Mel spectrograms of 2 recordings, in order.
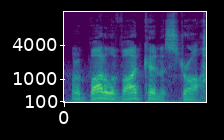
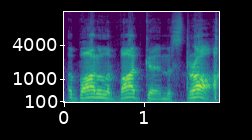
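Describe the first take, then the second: First: Quoting Harold while laughing; can barely hold back a laugh; laughing through a quote. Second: Quoting Harold again, louder and flat-out; loud deadpan repeat. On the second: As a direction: hit the punchline hard. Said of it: "He goes". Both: Retold or imitated.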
